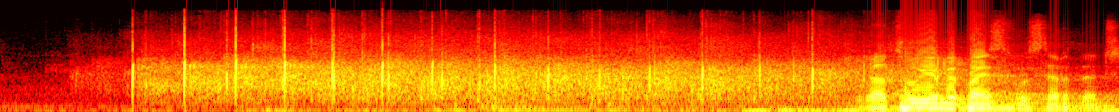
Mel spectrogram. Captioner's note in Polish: oklaski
